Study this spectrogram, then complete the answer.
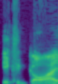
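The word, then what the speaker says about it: ikigai: can do um around i think it's pronounced ikka guy which is a japanese term um so it's what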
